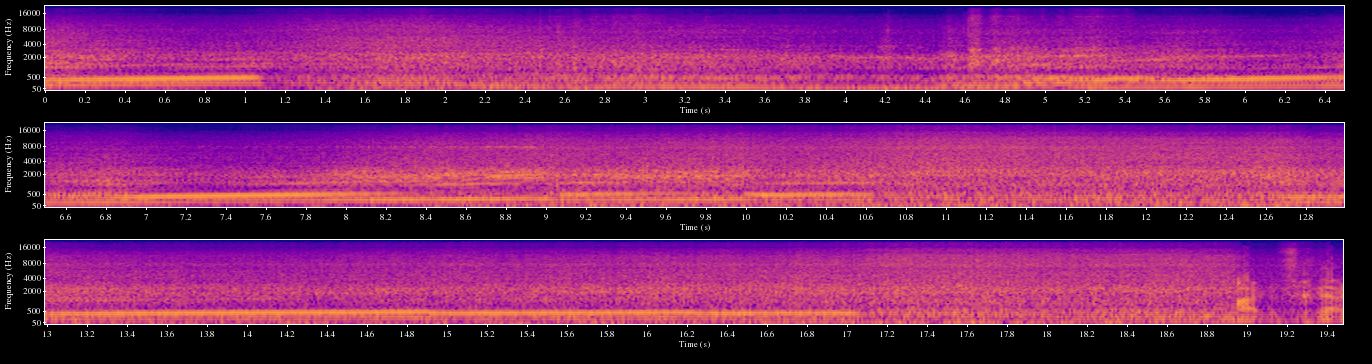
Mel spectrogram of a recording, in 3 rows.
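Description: A Triumph Street Triple 765 RS motorcycle accelerates hard through the gears with a quickshifter, its engine note climbing and dropping at each shift, loud and close under a rider talking over wind noise.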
